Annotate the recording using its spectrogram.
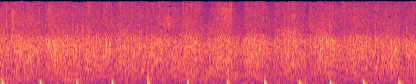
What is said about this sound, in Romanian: Why don't you give Jesus a big hand? Dacă ești așa de bucuros că ești în biserică, hai să-L aplaudăm pe Iisus Hristos, motivul pentru care suntem în dimineața asta.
